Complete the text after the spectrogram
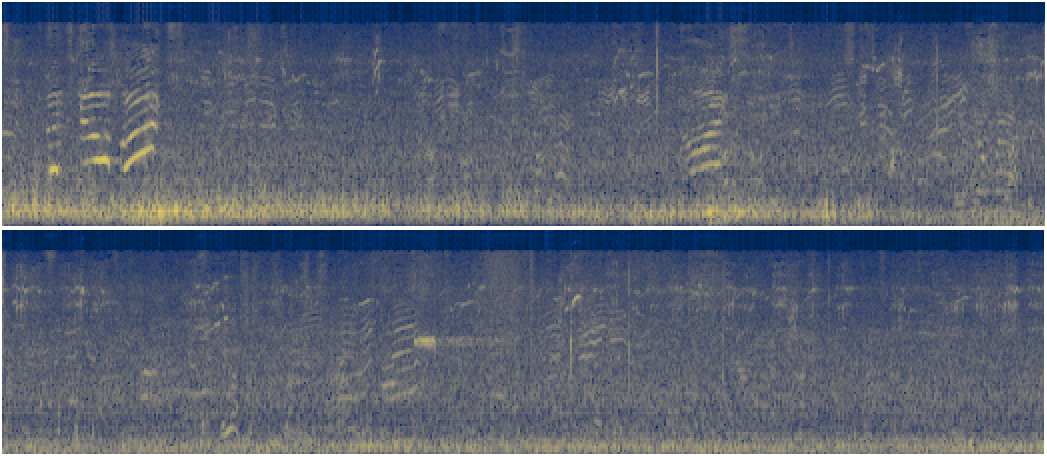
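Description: Wind blows across an open field outdoors.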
